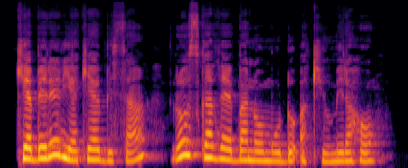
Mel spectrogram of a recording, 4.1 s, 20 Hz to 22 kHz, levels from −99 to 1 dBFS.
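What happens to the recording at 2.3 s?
Nothing goes wrong at 2.3 s; the speech plays through that moment intact, with no dropout, click or distortion to be heard.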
